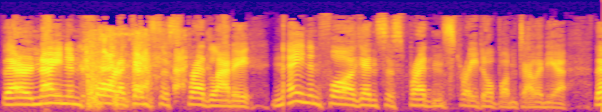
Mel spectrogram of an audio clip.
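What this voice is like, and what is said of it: Growly pirate character voice. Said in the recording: “do my pirate voice”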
